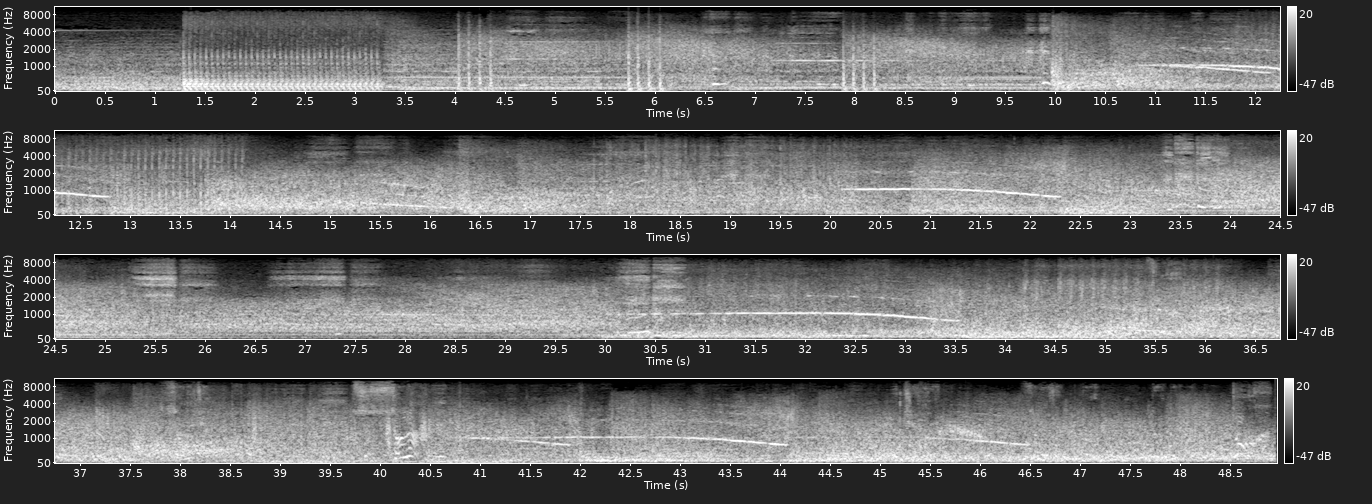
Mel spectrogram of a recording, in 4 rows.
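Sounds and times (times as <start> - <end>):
rumble of gunfire and explosions: 0.0 - 48.9
machine-gun rattle: 1.3 - 3.4.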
